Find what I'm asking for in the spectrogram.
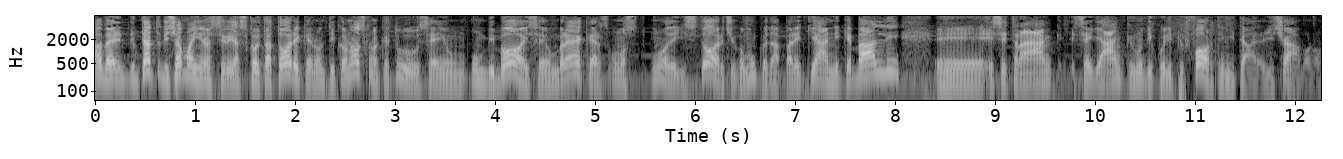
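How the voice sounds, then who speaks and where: An animated man with a fairly high pitch and very wide pitch swings. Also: fairly quick pace. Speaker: radio host. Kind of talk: casual chat. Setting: studio.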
